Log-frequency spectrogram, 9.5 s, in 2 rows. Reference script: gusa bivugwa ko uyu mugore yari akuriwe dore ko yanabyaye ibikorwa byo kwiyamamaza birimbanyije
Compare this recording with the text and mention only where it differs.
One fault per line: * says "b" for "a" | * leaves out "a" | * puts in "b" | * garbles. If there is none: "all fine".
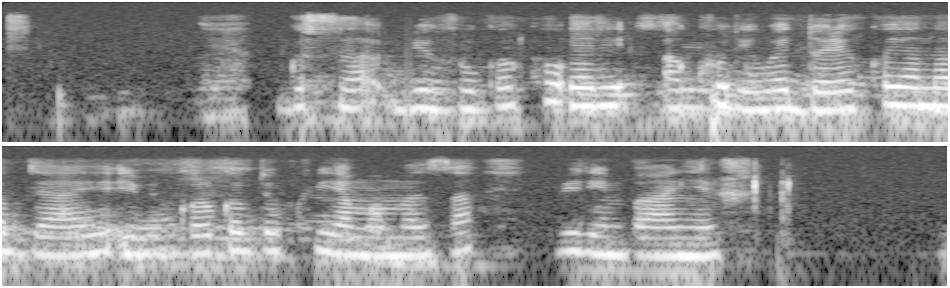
* leaves out "uyu mugore"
